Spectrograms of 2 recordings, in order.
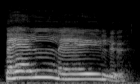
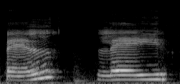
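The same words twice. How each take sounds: First: Pelleily said slowly and clearly, pel-lei-ly; slow, careful Pelleily with each syllable clear; clear Finnish model word. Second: Pelleily drawn out very slowly, double l held; very slowly, Pelleily with the l held long; slow Finnish model word. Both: Shown as a demonstration. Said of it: "introduce to you guys the word pelleily".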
